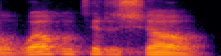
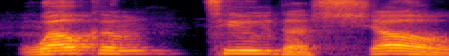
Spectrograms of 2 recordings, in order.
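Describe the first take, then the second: First: Said in the usual way. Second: Slow, loud announcer welcome; drawn-out booming welcome to the show; big welcome. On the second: Real, not acted. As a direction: roll it out like a show host. Host greets guest on air.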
